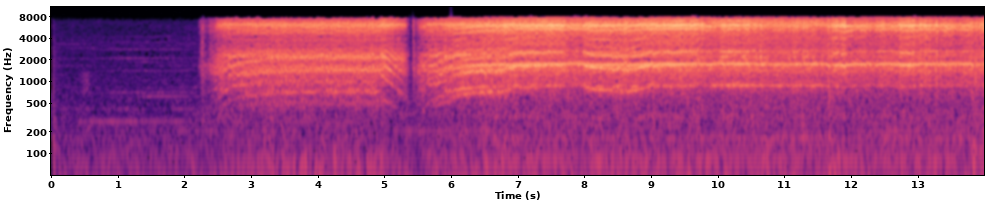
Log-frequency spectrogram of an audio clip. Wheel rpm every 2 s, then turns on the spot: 0, 120, 110, 220, 230, 230, 230.
none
